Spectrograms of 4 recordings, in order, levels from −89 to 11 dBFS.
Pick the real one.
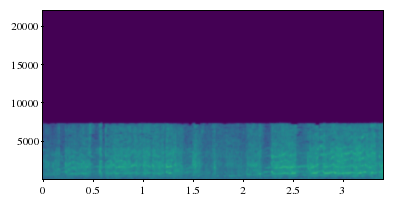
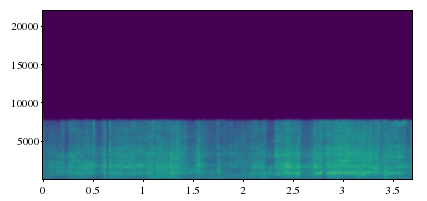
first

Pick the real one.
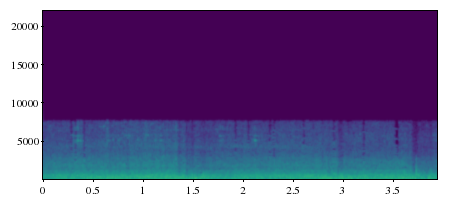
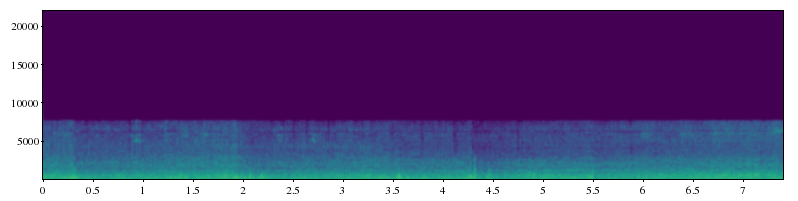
first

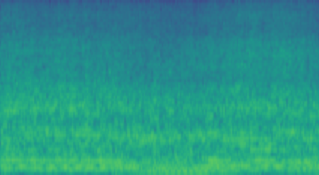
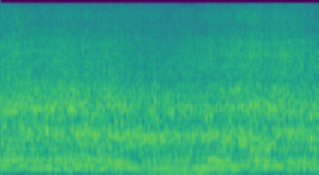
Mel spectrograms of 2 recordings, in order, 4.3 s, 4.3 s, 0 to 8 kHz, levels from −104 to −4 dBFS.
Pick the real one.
first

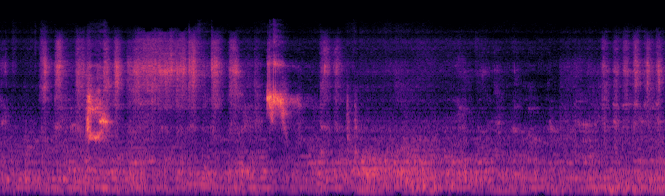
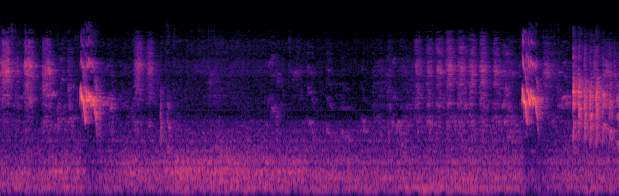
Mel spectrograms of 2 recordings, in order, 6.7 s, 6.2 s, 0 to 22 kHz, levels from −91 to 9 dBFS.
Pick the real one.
second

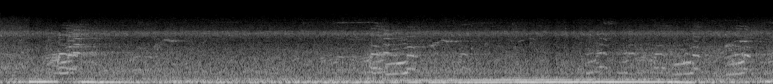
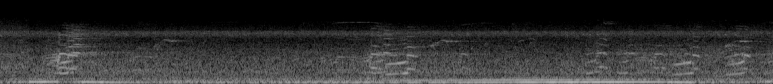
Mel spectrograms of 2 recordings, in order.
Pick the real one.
second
